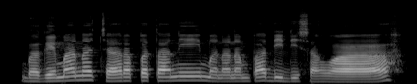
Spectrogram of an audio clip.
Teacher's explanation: kalimat yang diakhiri tanda tanya, intonasi suaranya menurun.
